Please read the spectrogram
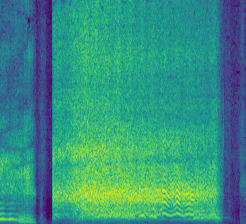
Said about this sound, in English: Let me blow my nose first. I got a runny nose.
